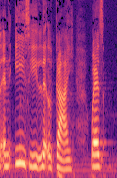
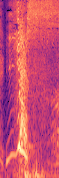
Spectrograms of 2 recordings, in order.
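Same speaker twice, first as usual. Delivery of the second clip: high, loud squeal of "Yes!"; toddler's yes; 12 semitones higher, 6 dB louder than usual. Retold or imitated. Grandmother imitates grandson cheering about dishwashing, high squeal. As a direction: cheer like a delighted little boy. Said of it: "So then he went".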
